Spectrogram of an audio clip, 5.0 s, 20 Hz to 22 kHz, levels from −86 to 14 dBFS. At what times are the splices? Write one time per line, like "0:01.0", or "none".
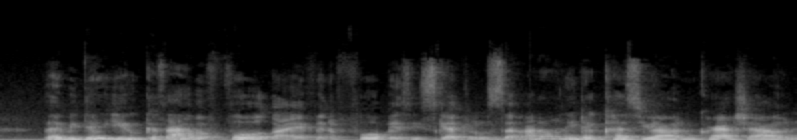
0:03.3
